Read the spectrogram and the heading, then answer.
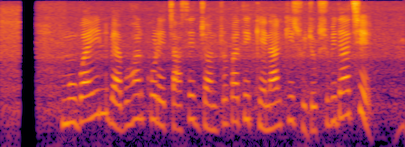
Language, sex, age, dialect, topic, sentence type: Bengali, female, 36-40, Standard Colloquial, agriculture, question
